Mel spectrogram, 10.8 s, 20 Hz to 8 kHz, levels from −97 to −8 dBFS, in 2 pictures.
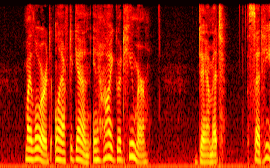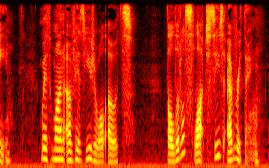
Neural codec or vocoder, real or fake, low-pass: none; real; 7.2 kHz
